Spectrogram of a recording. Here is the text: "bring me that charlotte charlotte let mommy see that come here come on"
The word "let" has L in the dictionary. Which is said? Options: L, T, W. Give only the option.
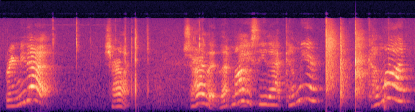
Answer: L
